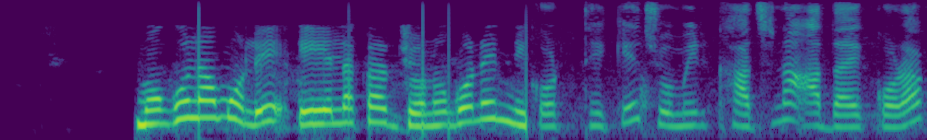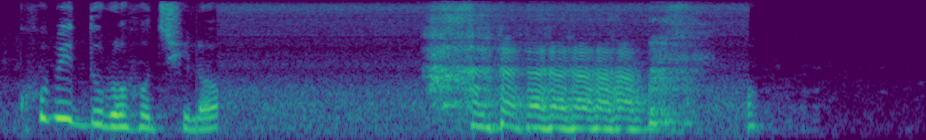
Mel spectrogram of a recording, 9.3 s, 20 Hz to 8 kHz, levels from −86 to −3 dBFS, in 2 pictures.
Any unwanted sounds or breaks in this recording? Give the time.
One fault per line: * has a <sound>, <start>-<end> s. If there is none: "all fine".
* has a laugh, 6.7-8.2 s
